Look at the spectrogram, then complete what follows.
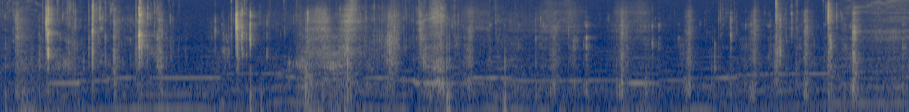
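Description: Close-miked mouth sounds of a man eating a Burger King Whopper with cheese: moist chewing and lip smacks, with a fresh bite into the burger's bun and patty about three to four seconds in.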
